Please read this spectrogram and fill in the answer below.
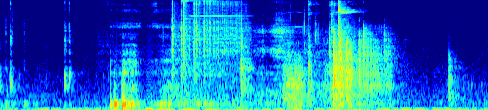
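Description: Small metal vaping tools and parts clinking as they are handled and set down on a wooden table: a few light, sharp metallic clicks with a short ring.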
